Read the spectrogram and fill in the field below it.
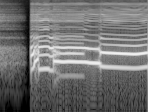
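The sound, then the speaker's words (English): A rubber chicken toy named Edwina, used as a lightning round notification, lets out one long, loud, nasal squawk. It is a reedy high-pitched wail lasting over a second that wavers and shifts pitch slightly partway through. “She's the rubber chicken.”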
